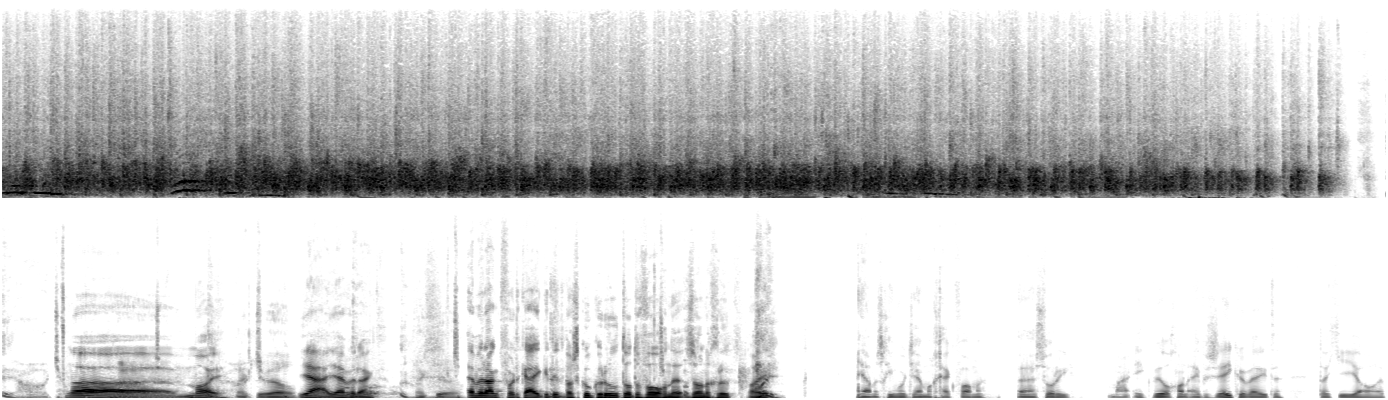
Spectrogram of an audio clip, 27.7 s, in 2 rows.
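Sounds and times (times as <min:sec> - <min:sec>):
audience applause: 0:00.0 - 0:13.6
speech: 0:14.5 - 0:21.7, 0:22.4 - 0:27.6.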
